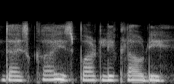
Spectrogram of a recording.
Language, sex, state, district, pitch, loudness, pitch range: English, female, Arunachal Pradesh, Lower Dibang Valley, 200 Hz, -17 LUFS, 195-205 Hz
